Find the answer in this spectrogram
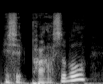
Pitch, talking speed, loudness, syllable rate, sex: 120 Hz, 175 wpm, -16 LUFS, 6.0 syllables/s, male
